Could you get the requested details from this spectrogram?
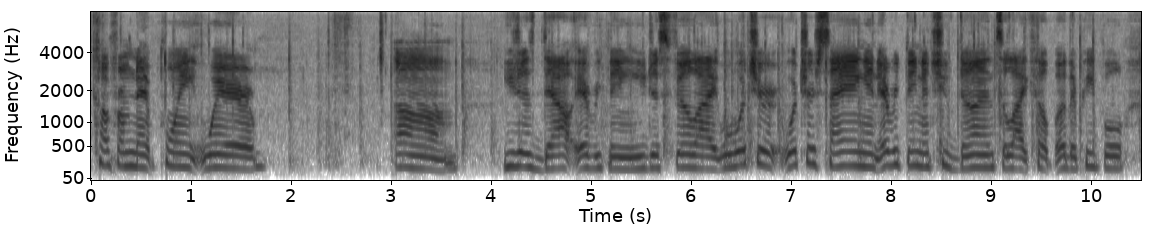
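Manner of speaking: ordinary talk, nothing marked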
